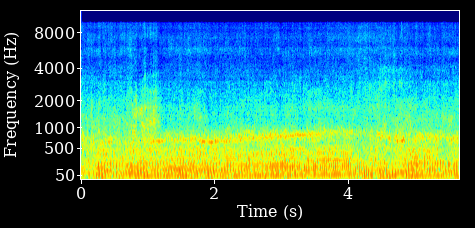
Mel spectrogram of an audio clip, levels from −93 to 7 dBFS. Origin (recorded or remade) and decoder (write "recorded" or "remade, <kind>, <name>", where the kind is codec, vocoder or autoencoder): remade, codec, HILCodec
